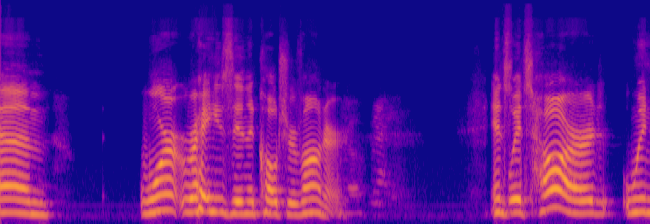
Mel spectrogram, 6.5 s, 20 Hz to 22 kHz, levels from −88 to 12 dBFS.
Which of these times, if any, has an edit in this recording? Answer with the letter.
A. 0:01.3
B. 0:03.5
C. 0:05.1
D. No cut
C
